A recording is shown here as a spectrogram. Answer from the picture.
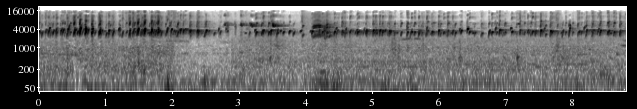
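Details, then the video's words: American goldfinch song, lively high twittering with quick chip notes and a brief pause near the middle before the chattering chorus resumes. "The Joyful Songs of Goldfinches"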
